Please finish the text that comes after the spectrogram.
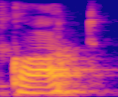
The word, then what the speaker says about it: caught: So we should remember, these should be memorized, that in caught and taught, although the pronunciation is similar to bought, brought, fought, sought, it's caught, taught, but caught and taught are spelled with an AU, and bought, brought, fought, sought, thought, they are spelled with an OU.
